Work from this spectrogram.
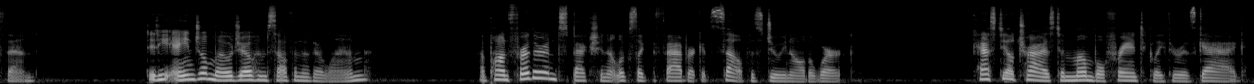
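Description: A woman's voice: fairly low pitch, gravelly, darkish tone, no echo, studio quality. A woman narrating a scripted piece of fiction as a story reader.

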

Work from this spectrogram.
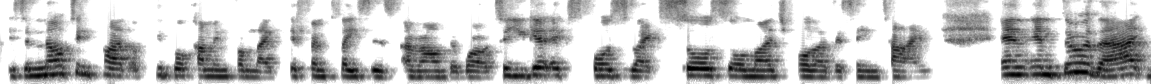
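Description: A woman's voice: mid-range voice, fairly bright tone, low-quality recording. Enthusiastic woman from Tanzania, interview guest. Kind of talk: conversational interview answers.

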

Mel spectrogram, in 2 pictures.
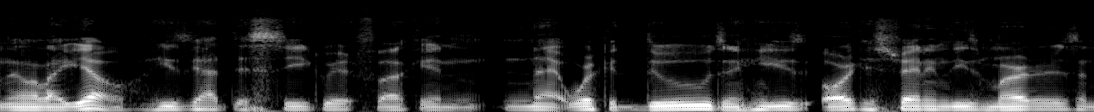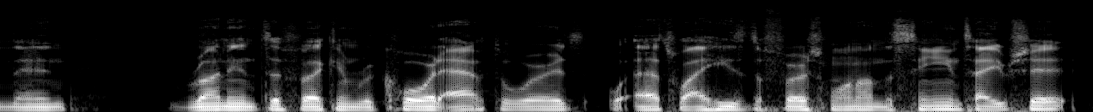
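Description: A man's voice: on the low side, a little mellow, smooth, no room sound. A man co-hosting a casual TV chat, talking in street slang with frequent swearing. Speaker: podcast co-host. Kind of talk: casual chat about TV shows.

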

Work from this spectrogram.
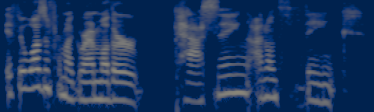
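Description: A woman with a deep voice, a singer chatting as a guest in an interview. She talks reflectively and restarts her sentences often. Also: expressive, dry recording. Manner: reflective, halting, with many restarts. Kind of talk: casual interview chat.

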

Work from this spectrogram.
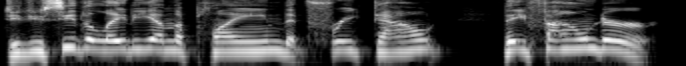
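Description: A man's voice: high voice, steady tone, normal speed, no echo, studio quality. A man hosting a daily live online show in an upbeat, chatty style, talking straight to listeners with theatrical announcer-like emphasis and rhetorical questions. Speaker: host of a daily live small business show.

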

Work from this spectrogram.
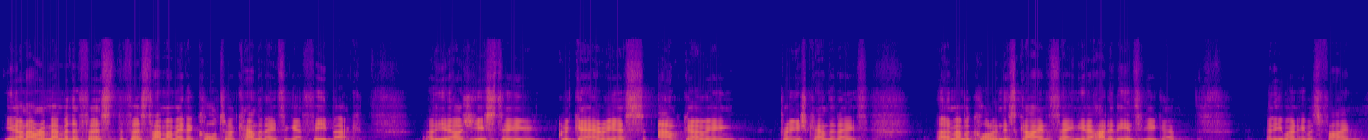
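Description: A man on a podcast, a recruitment business owner, telling lively anecdotes and acting out quoted dialogue. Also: mid-range voice, fairly quick. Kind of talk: casual podcast chat.

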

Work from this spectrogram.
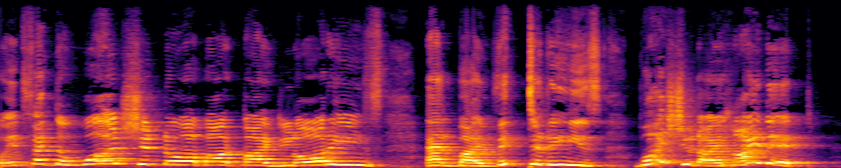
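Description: A woman voicing a boastful, gleeful male sage in a told story, exclaiming and repeating grand claims. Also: a little high. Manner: exclamatory, self-glorifying, repeating boasts emphatically. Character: boastful, gleeful male sage gloating over his victory. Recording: echoey room.

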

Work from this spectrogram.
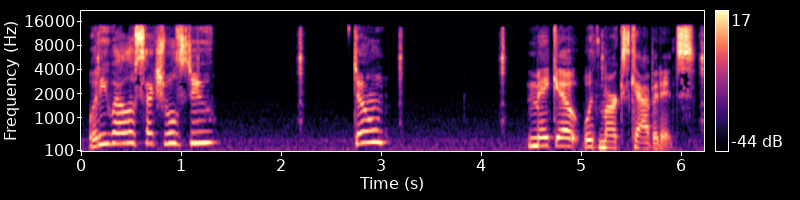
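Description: A woman acting in an audio drama as a weary, dry-humored minder with a deadpan, exasperated manner. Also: high voice, slow pace, heavily acted. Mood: dry exasperation.

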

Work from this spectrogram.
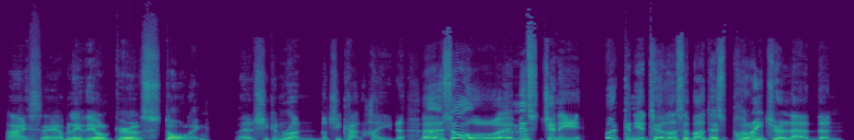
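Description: A man's voice: medium pitch, wildly swooping pitch, moderate pace, hardly any pauses, fairly bright tone, no echo, studio quality. A man co-hosting playful, chatty banter in character voices.

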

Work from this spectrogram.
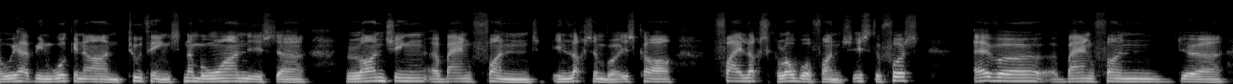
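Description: A man's voice: mid-range voice, dry recording. A middle-aged businessman from Vietnam speaks as a podcast guest. He talks earnestly, often stopping on fillers, and his voice sounds dry and close with no room around it. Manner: earnest, many filler pauses, religious phrasing. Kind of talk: podcast interview.

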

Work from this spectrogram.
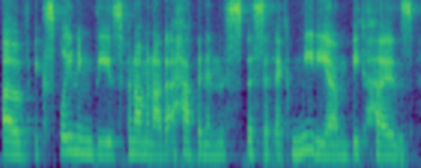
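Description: A woman's voice: lowish voice, steady tone, a little fast. A woman making her case earnestly and articulately in a critical panel discussion. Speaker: roundtable panelist.

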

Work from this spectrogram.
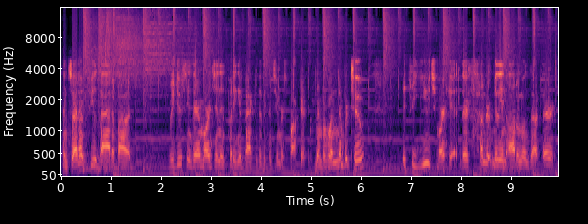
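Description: A man's voice: medium pitch, brisk, dark tone, faint music behind, poor audio. A man from Germany, a guest entrepreneur, giving organized, articulate interview answers. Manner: articulate, organized, explaining points in order.

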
